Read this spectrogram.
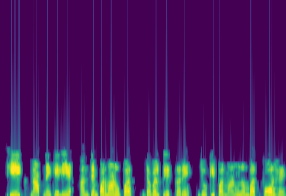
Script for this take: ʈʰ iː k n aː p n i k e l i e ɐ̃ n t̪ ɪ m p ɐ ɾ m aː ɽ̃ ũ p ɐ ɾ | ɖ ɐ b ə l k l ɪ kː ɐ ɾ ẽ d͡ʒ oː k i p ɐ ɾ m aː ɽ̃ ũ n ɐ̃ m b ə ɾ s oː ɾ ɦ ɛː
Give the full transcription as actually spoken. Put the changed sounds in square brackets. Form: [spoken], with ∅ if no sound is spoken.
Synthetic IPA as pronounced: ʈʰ iː k n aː p n [e] k e l i e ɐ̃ n t̪ ɪ m p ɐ ɾ m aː ɽ̃ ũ p ɐ ɾ | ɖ ɐ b ə l k l ɪ kː ɐ ɾ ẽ d͡ʒ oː k i p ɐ ɾ m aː ɽ̃ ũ n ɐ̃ m b ə ɾ [f] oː ɾ ɦ ɛː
